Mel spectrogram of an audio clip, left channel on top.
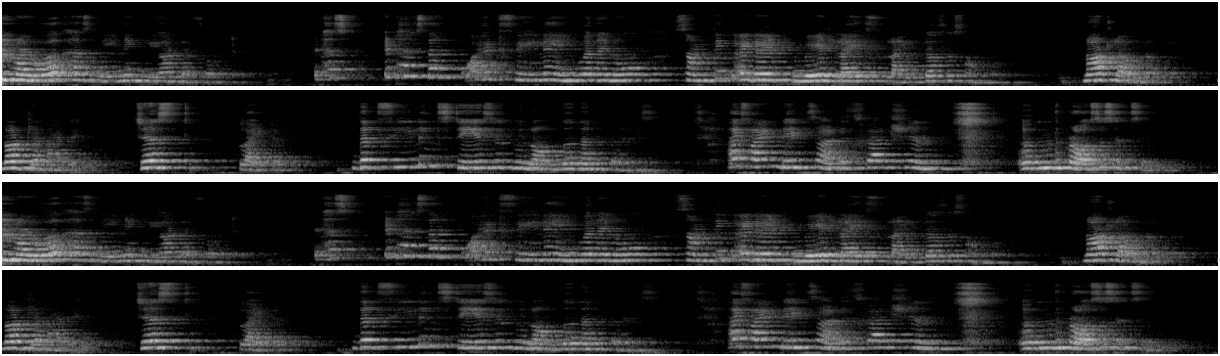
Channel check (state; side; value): normal; both; correlation 0.82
